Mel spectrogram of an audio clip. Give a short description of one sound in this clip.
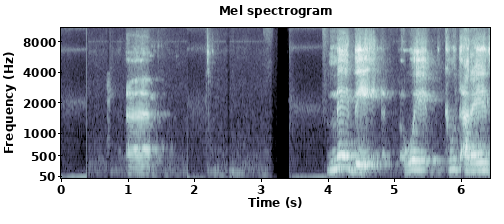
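An elderly man speaks with animation through an online call.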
